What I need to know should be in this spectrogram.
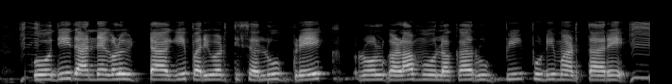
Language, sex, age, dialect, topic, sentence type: Kannada, female, 31-35, Central, agriculture, statement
